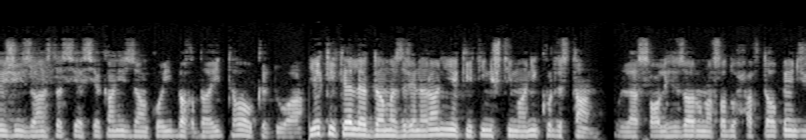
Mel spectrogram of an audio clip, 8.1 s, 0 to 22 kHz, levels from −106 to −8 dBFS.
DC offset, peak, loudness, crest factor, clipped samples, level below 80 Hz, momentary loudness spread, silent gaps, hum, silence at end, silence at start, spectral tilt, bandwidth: under 0.1%; -8 dBFS; -27 LUFS; 18 dB; under 0.1%; -66 dBFS; 10 LU; 6.06-6.14 s; none; 0 s; 0 s; -6.5 dB/octave; 7.4 kHz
